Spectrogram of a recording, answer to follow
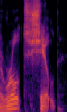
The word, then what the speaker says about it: Rothschild: Rothschild or I I I prefer to to use the the pronunciation rot shield the the German because it actually gets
